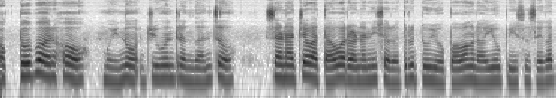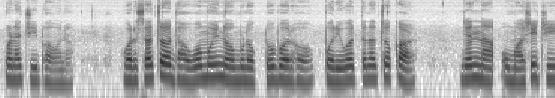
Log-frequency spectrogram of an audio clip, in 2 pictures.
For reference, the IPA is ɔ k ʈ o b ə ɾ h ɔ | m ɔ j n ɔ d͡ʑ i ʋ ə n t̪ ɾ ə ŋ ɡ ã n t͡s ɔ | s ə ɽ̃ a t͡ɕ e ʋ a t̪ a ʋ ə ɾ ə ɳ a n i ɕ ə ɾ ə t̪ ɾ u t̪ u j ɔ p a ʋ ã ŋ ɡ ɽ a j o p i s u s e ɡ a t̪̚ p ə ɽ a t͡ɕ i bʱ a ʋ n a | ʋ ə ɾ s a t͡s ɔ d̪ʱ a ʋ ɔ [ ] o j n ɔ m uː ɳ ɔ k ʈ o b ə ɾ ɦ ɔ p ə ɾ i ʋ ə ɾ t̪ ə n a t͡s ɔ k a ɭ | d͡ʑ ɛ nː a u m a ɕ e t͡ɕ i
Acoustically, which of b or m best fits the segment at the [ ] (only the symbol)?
m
